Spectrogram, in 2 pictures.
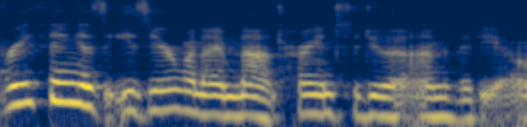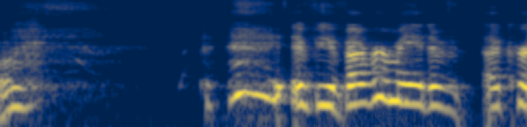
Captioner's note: laughing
